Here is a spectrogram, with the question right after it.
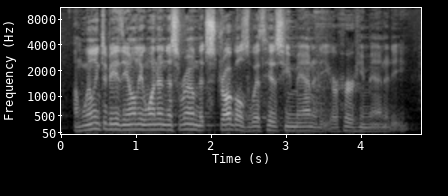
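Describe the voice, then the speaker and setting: A man with an unremarkable speaking voice talks at a fairly quick pace with fairly even intonation. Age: 60s. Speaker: guest speaker at a spiritual church service. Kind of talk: sermon.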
